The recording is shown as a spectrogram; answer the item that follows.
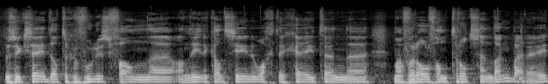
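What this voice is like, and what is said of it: Flemish Dutch accent. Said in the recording (Dutch): “We hoorden duidelijk dat het een Vlaming is nog... We hoorden duidelijk het Vlaams accent.”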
